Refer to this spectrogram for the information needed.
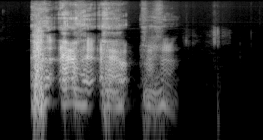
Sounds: Throat clearing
